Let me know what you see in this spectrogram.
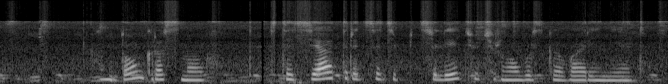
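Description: Right from the start there's sample clock jitter: the converter's timing wobbles by around 7 microseconds, so steep parts of the waveform land wrong, leaving a rough hiss about 15 dB under the speech that swells on loud, bright sounds and disappears in pauses.

At 0.38 to 0.44 s and again at 2.60 to 2.65 s the audio skips ahead with a brief glitch. That's likely a broken MP3 bit reservoir, with dropped 26 ms frames leaving the next ones decoding borrowed bytes from the wrong place.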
